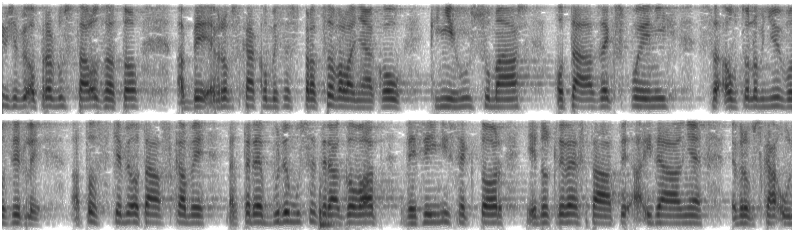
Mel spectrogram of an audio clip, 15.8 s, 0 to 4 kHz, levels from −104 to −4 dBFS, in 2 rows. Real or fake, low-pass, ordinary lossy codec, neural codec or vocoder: real; 3.6 kHz; none; none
